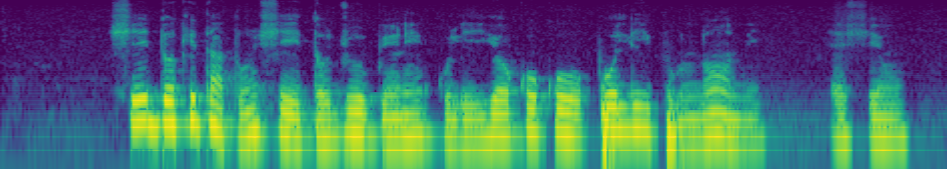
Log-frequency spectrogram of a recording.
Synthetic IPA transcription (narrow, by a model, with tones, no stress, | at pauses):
ʃe˦dɔ˦ki˦ta˦˨to˨˦n̩˦ʃe˧i˨tɔ˧d͡ʒu˦o˧ɡ͡bĩ˨ɾ̃ĩ˧ko˨le˨jɔ˧ko˦ko˦˧po˦li˦˨pu˨˦nãː˦˨nĩ˨˧ | ɛ˧ʃe˧ũ˧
